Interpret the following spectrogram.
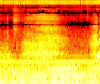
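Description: Steady low background hum, with faint rustling of ribbon as fingers curl the bow's tails.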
